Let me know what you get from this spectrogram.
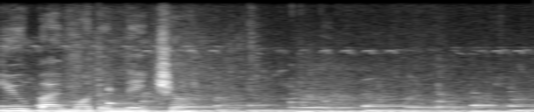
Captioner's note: footsteps on grass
